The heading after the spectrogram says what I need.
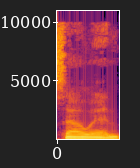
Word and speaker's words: Samhain: The pagan festival of Samhain, pronounced Samhain, became All Hallows Eve, the vigil before All Saints' Day.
